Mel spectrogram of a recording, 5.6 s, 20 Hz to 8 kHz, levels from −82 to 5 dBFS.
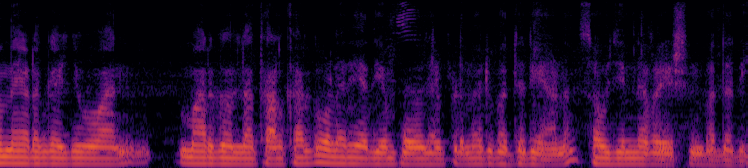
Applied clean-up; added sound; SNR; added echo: neural mask model Resemble Enhance denoiser.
